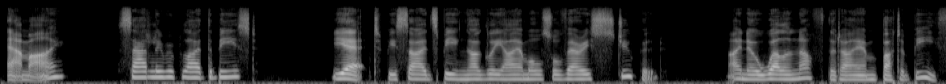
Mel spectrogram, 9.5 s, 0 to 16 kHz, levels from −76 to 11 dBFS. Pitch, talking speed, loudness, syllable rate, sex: 175 Hz, 160 wpm, -22 LUFS, 4.5 syllables/s, female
